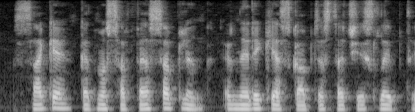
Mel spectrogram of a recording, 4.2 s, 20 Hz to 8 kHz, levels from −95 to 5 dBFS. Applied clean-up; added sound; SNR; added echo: none; none; none; none.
